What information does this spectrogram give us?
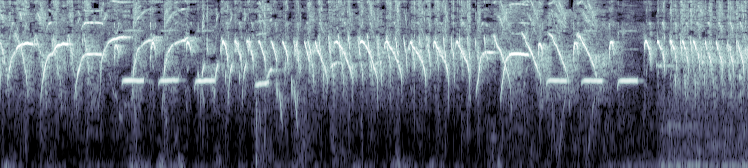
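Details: A canary in full song delivers rapid trills of sharp, high swooping notes interspersed with short flat piping tones, a dense unbroken stream lasting several seconds, with a faint low hum near the end.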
